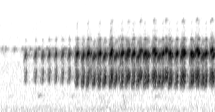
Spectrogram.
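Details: Night chorus of tree frogs at a forest pond, north-east Italy, mid-April: after a brief faint note, fast rhythmic croaking starts and builds as more frogs join, a dense pulsing rattle.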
